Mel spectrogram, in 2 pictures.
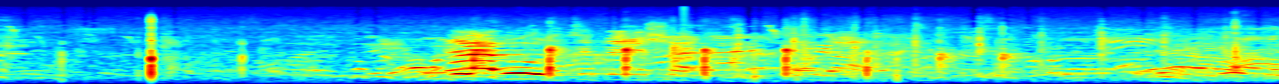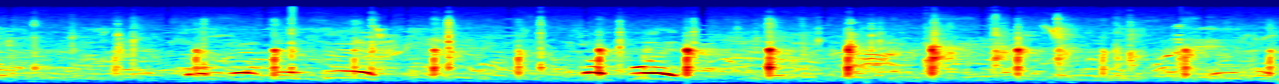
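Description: A cricket bat striking the ball with one sharp crack under a second in. Then players' voices shout and call across the field, with scattered sharp clicks.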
